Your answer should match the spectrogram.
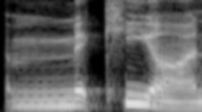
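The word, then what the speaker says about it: McKeon: favorites and her name is Nicole I always pronounce it wrong but it's m Keon it's m c ke o n and she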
